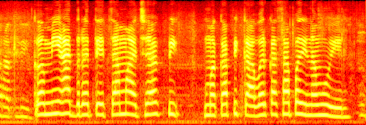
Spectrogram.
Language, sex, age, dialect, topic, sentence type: Marathi, female, 18-24, Standard Marathi, agriculture, question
